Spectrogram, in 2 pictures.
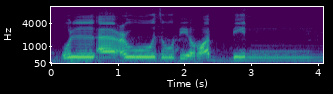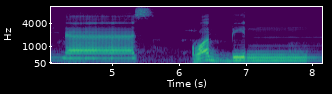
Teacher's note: Nun tasydid di akhir ayat tidak langsung dibaca harokat Nun nya tapi ditahan sejenak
